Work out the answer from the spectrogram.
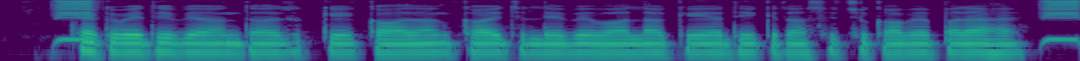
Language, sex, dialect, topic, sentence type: Magahi, male, Central/Standard, banking, statement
